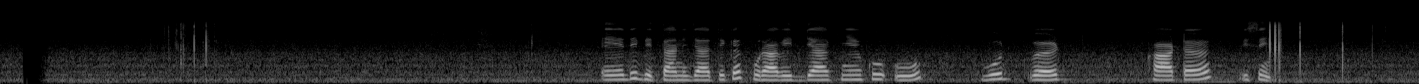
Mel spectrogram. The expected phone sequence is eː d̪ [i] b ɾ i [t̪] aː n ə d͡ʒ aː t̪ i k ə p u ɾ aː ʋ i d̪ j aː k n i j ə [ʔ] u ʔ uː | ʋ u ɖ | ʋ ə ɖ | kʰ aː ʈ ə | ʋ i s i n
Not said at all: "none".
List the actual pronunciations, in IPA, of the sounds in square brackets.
i, t̪, k

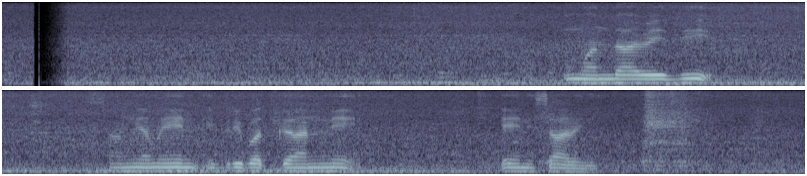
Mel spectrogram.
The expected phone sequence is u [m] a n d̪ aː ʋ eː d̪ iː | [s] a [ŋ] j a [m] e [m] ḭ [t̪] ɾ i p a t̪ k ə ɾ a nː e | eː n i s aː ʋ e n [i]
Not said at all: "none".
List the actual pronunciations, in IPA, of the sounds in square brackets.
m, s, ŋ, m, n, d̪, i

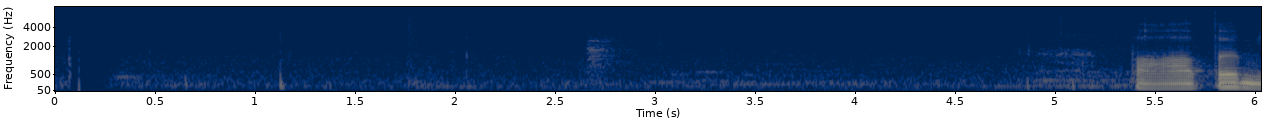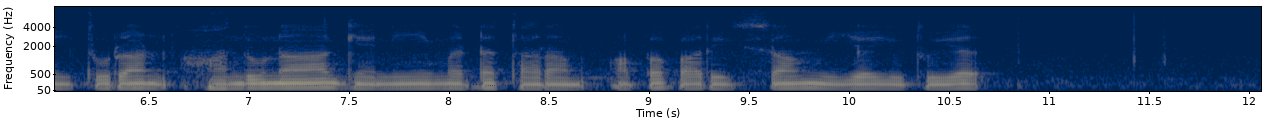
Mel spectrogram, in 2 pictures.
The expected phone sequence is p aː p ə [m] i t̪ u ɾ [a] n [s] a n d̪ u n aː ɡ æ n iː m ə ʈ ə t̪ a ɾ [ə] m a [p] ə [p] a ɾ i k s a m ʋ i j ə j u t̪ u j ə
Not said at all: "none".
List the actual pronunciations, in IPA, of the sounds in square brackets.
m, a, h, a, p, p

